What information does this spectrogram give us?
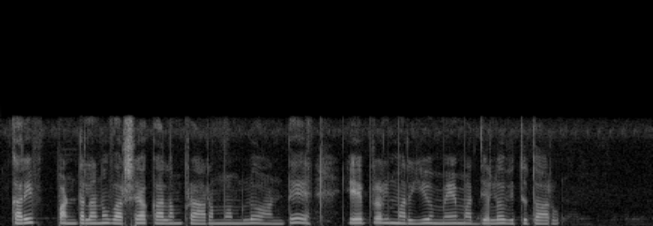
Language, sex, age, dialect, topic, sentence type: Telugu, female, 41-45, Central/Coastal, agriculture, statement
